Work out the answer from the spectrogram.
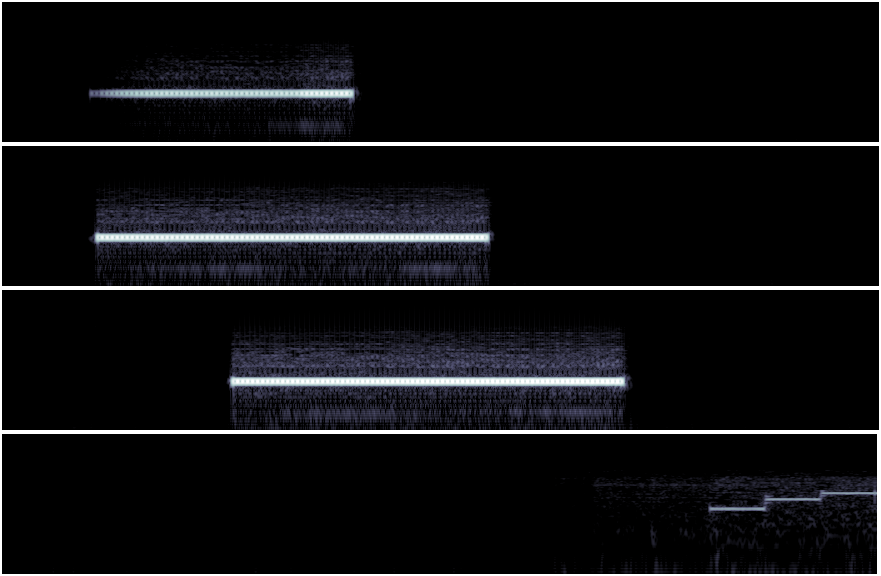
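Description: Telephone line tones: three long, steady, mid-pitched tones, each about two seconds and separated by silence, then a short stepped sequence of rising tones at the very end, with no talk.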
